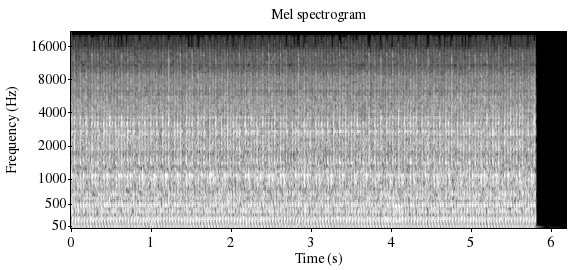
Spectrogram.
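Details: Engine idling with a constant fast metallic rattle persisting over 3 minutes after starting, even when revving: timing chain has stretched and the tensioner collapsed.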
